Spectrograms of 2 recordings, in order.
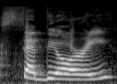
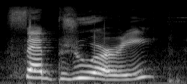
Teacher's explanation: So it's not FEBUARY , so many of us drop the R while pronouncing it and as well as writing it, the correct pronunciation of this second month of the year is FEBRUARY, okay and do not forget to add that R here.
